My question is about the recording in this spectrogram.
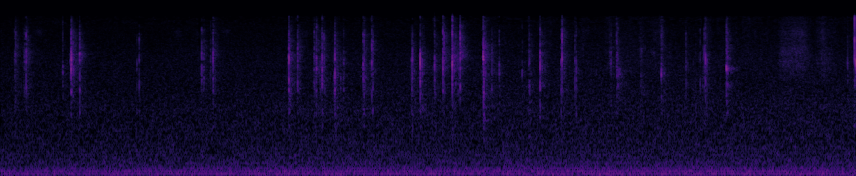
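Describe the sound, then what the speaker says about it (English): Calculator buttons are pressed one after another while entering a physics problem, a faint series of small irregular clicks over a low steady hum, quiet and close. "let's go ahead and type that into the calculator"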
